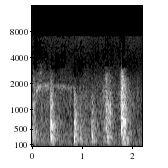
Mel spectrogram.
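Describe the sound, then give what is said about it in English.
The front door of an old mansion used as a ski lodge on Manitou Mountain is opened for a visitor, with a short series of knocking clunks and latch rattles spaced unevenly over a couple of seconds. No voices. “Oh, there's somebody at the front door. I'll get it.”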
